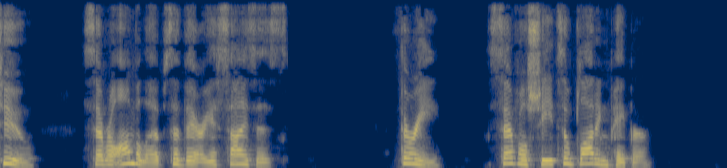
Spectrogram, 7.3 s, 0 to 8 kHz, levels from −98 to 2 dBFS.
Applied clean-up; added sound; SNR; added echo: none; none; none; none.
